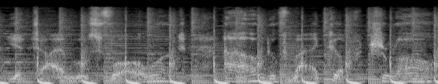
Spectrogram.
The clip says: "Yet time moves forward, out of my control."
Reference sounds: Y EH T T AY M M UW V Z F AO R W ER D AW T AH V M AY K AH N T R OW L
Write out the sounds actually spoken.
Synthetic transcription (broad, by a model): Y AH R T AY M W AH Z F AO R W ER D AW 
